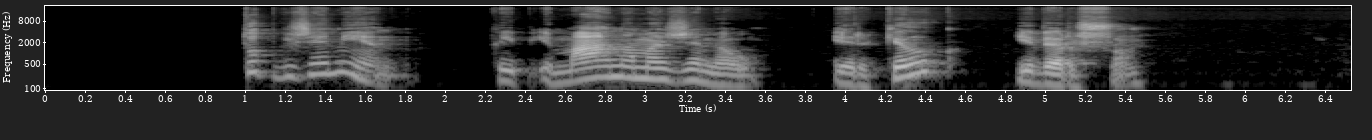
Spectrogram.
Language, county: Lithuanian, Vilnius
